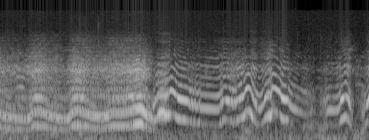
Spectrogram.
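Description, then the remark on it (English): A pair of king penguins standing face to face, heads tilted back and long bills pointed skyward, trumpeting together: loud warbling calls rising and falling in pitch, one voice at first, then two overlapping in a continuous, wavering duet with no talking. “A pair of king penguins stands face to face. They tilt their heads back, point their long bills skyward, and trumpet in unison.”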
